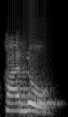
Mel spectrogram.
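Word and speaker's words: cadeau: Kalau huruf C-nya itu nanti ketemu huruf A, O sama U, dia akan berbunyi K. Ya, contoh kado.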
